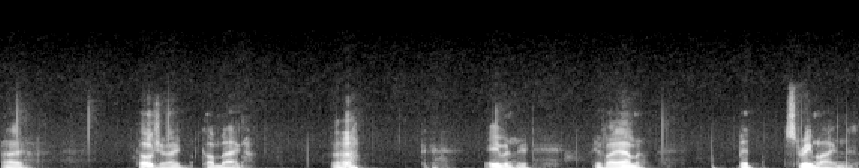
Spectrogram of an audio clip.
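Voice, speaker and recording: An actor playing a determined plantation owner fighting for his life, narrating intensely and haltingly in an American accent, in the manner of 1940s radio drama. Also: deep voice, lo-fi sound, heavily acted. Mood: weak, wry. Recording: restored 1940s radio recording, noisy, clicks.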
